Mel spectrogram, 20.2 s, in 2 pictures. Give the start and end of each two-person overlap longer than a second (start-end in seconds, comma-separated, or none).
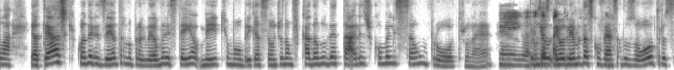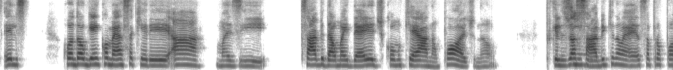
7.9-9.2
